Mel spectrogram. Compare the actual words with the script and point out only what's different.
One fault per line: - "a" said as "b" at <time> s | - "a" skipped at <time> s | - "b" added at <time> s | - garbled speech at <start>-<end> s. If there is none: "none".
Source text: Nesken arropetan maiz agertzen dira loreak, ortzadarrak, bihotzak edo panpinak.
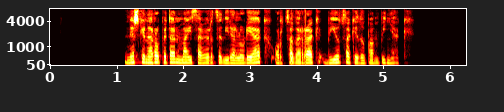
none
